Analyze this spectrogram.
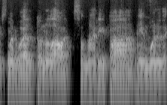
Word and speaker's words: Zamarripa: Manuel Zamarripa. Sorry, I just butchered your last name. Zamarripa.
